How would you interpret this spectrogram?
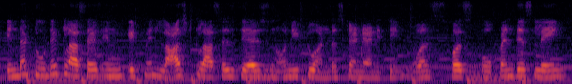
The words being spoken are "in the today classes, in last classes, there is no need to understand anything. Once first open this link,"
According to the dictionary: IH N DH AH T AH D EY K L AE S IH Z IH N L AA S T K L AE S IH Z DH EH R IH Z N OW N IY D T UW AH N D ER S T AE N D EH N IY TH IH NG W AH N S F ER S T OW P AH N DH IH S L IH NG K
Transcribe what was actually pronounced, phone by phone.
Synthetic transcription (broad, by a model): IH N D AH T AH D EY K L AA S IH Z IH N L AA S T K L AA S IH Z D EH R IH Z N OW N IY D T UW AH N D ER S T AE N D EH N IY T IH NG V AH N S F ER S OW P AH N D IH S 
